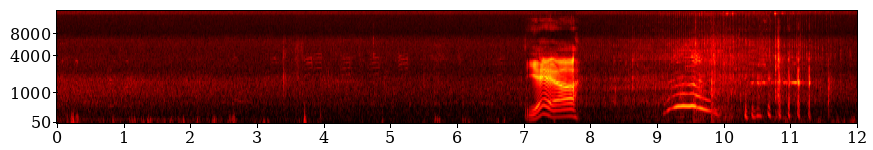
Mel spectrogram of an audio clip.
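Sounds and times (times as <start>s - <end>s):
mountain bike clattering: 7.3s - 12.0s
person whooping: 9.1s - 10.1s.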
